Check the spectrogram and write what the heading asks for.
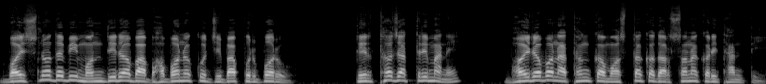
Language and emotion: Odia, neutral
